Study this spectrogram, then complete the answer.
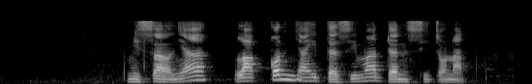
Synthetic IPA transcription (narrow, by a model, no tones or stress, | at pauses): misalɲa | lakɔnɲaŋid̪̥ä̤simaɖ̥ä̤nsit͡ʃonat̪̚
